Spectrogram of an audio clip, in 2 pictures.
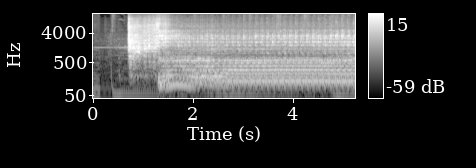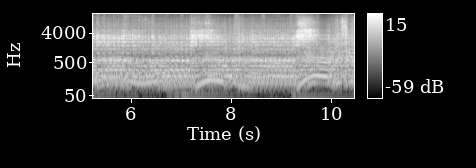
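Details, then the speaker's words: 2005 Ford F-150, about 230,000 miles, just after installing MBRP 3-inch cat-back exhaust on factory hangers: starts cleanly, deep steady idle with two smooth blips, no rattles or buzzing; sounds great compared to the factory pipe; normal. "well viewers there you have it that's how you install a catback exhaust on the knoll 5 f150 it sounds great compared to the factory pipe"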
